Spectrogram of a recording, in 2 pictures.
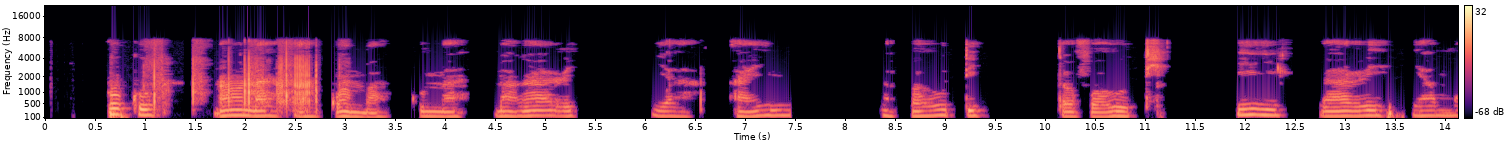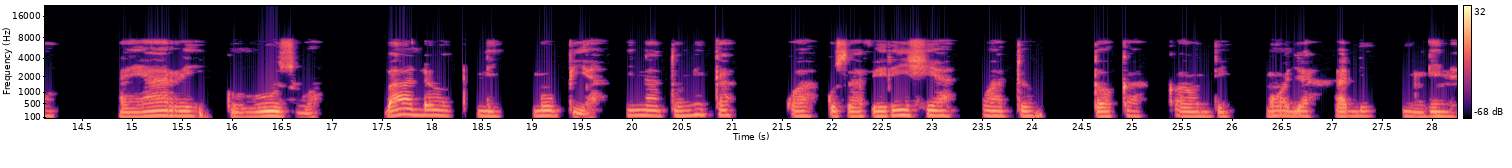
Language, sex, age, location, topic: Swahili, female, 36-49, Nakuru, finance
